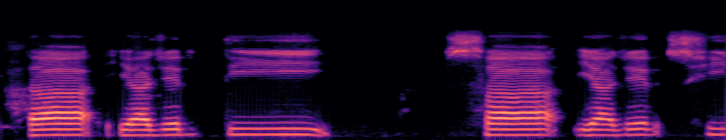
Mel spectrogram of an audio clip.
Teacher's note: ইয়া মাদ্দাকে এক আলিফ পরিমাণ টান দিয়ে পড়তে হয়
